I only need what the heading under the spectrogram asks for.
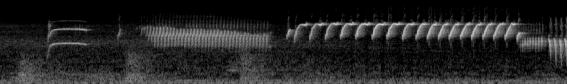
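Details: Belgian canary delivering a harmonious song: two clear slurred whistles, a broad buzzy hiss, then a quick series of about twenty sharp rising chirps, ending in a lower rattling note.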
